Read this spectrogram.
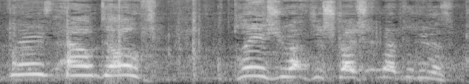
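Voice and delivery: loud desperate begging; shouted pleading. Real, not acted. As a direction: yell your plea at the officer. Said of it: "You wanna scream at me some more?".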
